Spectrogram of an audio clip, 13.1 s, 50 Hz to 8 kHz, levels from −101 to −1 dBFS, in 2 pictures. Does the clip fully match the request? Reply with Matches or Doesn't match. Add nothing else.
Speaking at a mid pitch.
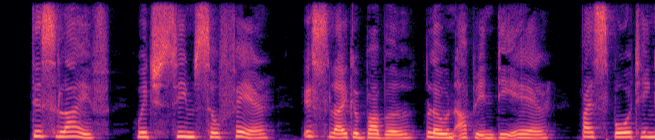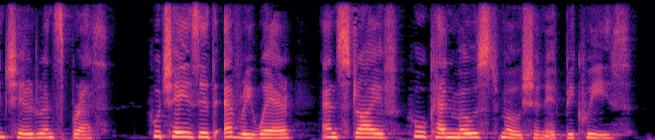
Doesn't match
